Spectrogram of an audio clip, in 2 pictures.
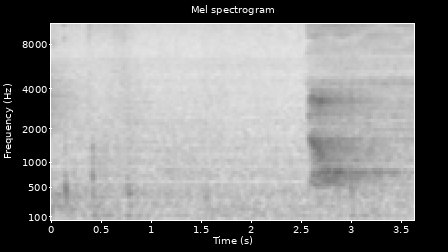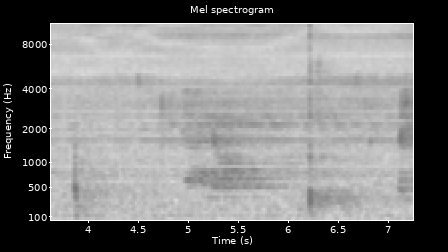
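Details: Adult man with Broca's aphasia and apraxia of speech; sound additions such as an extra schwa and distorted sounds, with computer hum in the recording.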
